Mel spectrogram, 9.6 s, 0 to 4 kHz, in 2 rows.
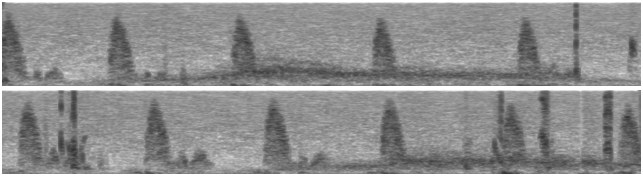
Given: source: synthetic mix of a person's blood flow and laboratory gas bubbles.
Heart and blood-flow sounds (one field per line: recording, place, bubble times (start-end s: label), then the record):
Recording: Doppler ultrasound of blood flow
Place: subclavian vein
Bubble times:
0.00-0.08 s: bubbles
4.27-4.36 s: bubbles
4.70-4.79 s: bubbles
5.20-5.60 s: bubbles
8.24-8.36 s: bubbles
8.46-8.61 s: bubbles
8.81-8.93 s: bubbles
9.29-9.40 s: bubbles
From the record:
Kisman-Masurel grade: 123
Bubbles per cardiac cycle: 1 to 2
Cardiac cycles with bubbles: 10 to 50%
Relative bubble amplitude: loud (0.450 to 0.775)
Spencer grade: 2 (many but less than half of the cardiac periods contain bubble signals, singularly or in groups)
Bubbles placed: anywhere in the cardiac cycle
